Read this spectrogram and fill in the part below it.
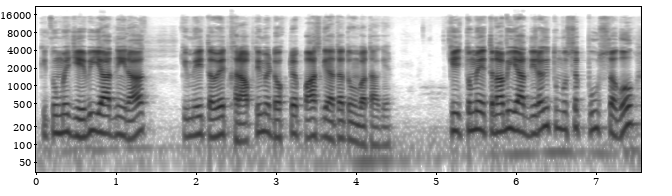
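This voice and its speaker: A man's voice: fairly high pitch, a bit bright, close to an everyday voice. A young man playing a hurt, sulky boyfriend in an everyday phone-call drama, sarcastic and reproachful.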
